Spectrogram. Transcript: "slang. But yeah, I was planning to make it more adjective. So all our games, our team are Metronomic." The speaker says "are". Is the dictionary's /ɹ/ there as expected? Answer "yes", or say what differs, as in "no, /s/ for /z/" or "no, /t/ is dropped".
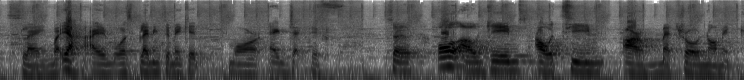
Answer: yes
